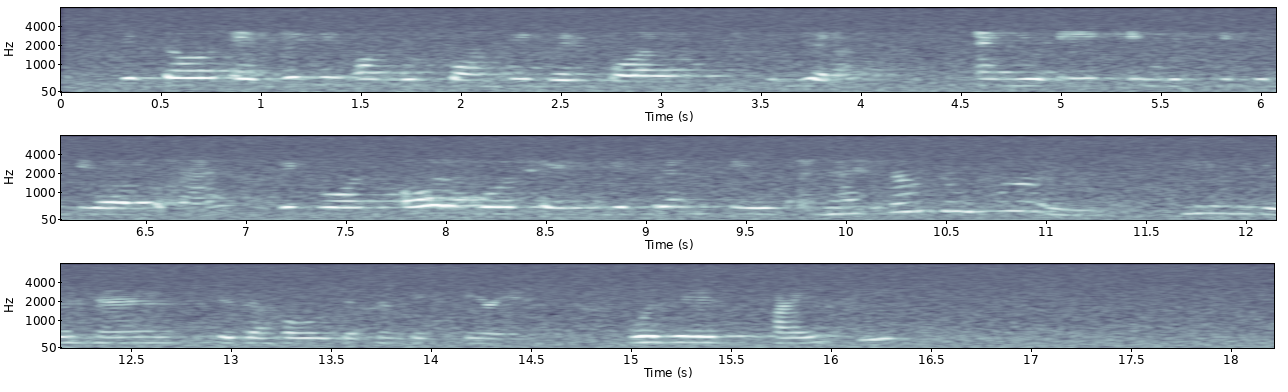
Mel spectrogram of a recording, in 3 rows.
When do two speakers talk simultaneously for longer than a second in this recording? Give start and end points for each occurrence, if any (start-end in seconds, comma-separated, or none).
none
